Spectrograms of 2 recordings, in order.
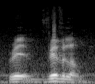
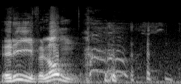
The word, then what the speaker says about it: Rivellon: Rivellon. From Oldenburg, what do I know? Rivellon. No. Rivellon. That's actually Norwegian pronunciation of that word.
